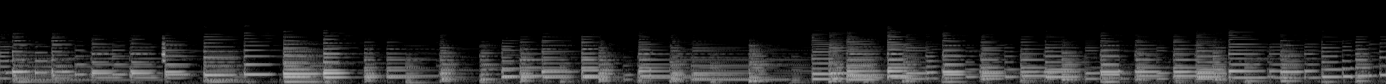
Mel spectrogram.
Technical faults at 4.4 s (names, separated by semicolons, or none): compressed frames skipped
